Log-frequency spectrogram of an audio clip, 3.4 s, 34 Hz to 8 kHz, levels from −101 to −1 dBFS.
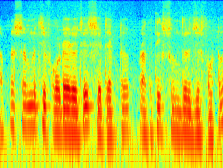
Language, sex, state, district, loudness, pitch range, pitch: Bengali, male, West Bengal, Kolkata, -17 LUFS, 110-125 Hz, 115 Hz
